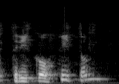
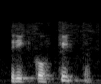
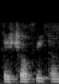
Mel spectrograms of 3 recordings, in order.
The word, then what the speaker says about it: Trichophyton: Está el género Trichophyton, ¿sí? Esta sílaba PHY se pronuncia como F, ¿no? Trichophyton. Recuerden que esta sílaba, CHO, no se pronuncia como cho, ¿no? Trichofito, no, se pronuncia como tricofito, Escherichia, pseudoalescheria, ajá.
